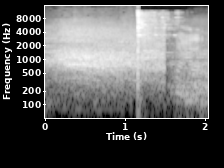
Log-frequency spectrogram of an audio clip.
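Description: A rushing hiss of noise, then a single sharp slap a little over a second in: a hand swatting a mosquito.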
